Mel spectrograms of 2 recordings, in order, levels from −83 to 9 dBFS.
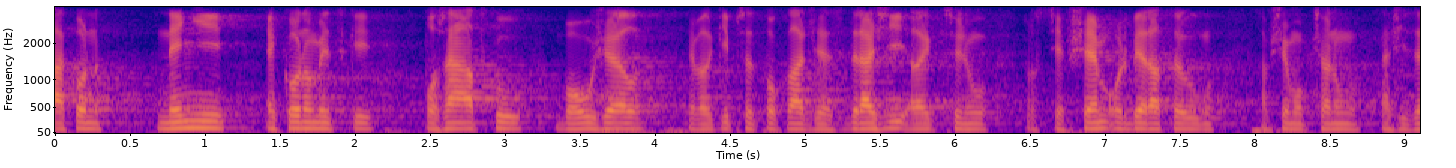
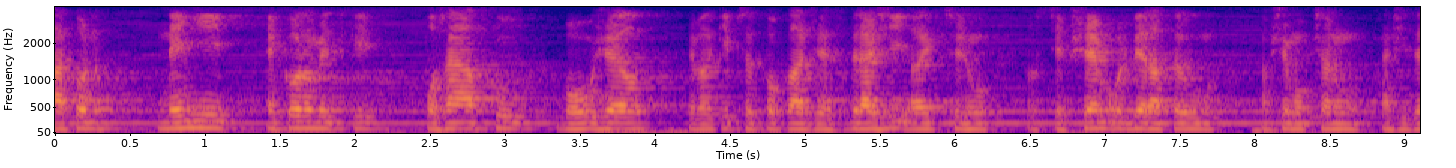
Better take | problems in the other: first | background sound (Boat, Water vehicle); 15 dB below the speech // room echo; dies away in 0.3 s

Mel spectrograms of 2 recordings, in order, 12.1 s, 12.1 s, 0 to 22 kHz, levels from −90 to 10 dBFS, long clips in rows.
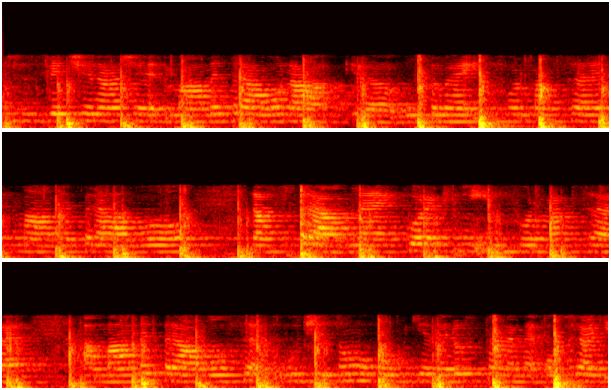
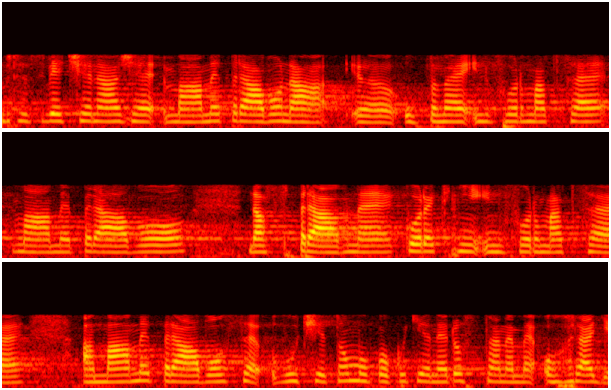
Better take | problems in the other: second | background sound (Run); 4 dB above the speech // room echo; dies away in 0.6 s

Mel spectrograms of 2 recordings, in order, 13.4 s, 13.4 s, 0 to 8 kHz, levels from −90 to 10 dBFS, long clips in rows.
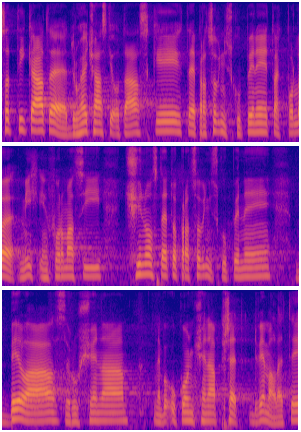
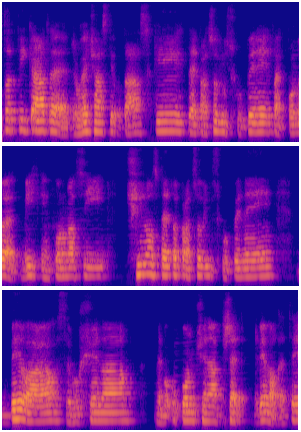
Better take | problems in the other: first | noise reduction (neural mask model DeepFilterNet 3)

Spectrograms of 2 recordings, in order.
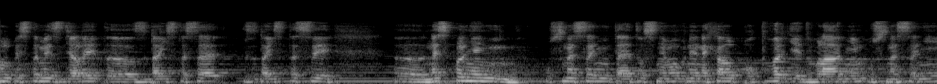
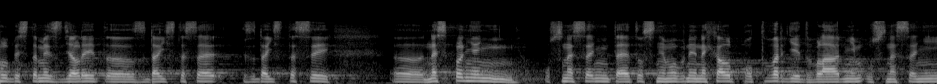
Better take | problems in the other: second | background sound (Bowed string instrument); 17 dB below the speech // room echo; dies away in 0.2 s

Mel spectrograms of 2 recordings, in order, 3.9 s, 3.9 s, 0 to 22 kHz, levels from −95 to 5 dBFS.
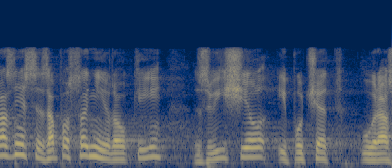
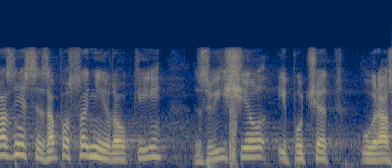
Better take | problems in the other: first | background sound (Fart); 15 dB below the speech

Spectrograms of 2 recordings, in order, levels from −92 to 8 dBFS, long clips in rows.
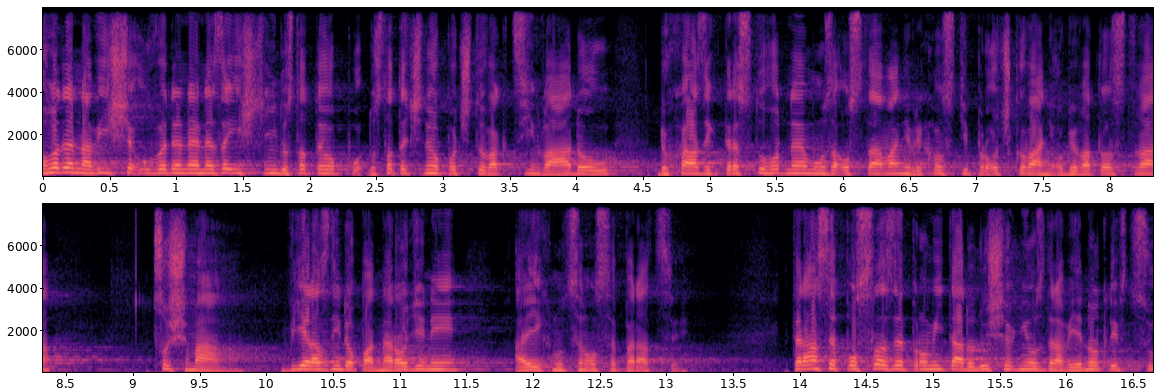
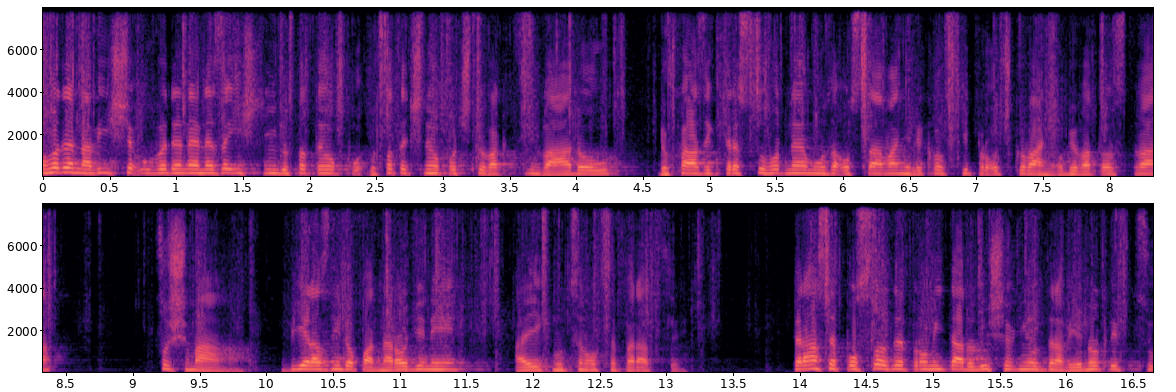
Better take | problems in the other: first | noise reduction (neural mask model RNNoise)

